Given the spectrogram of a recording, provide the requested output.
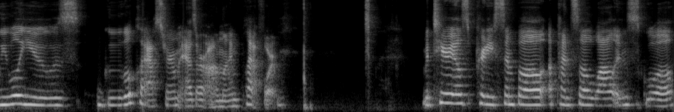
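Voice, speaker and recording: A woman with a Midwestern accent speaks at a fairly slow pace and fairly high pitch, with fairly even intonation and long, frequent pauses. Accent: Midwest. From Wisconsin. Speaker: special education teacher. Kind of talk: class introduction presentation.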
